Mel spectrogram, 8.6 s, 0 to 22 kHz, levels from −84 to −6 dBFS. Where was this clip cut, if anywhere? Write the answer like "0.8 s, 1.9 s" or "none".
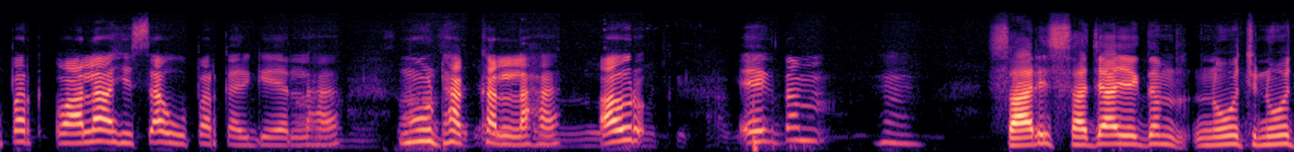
none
